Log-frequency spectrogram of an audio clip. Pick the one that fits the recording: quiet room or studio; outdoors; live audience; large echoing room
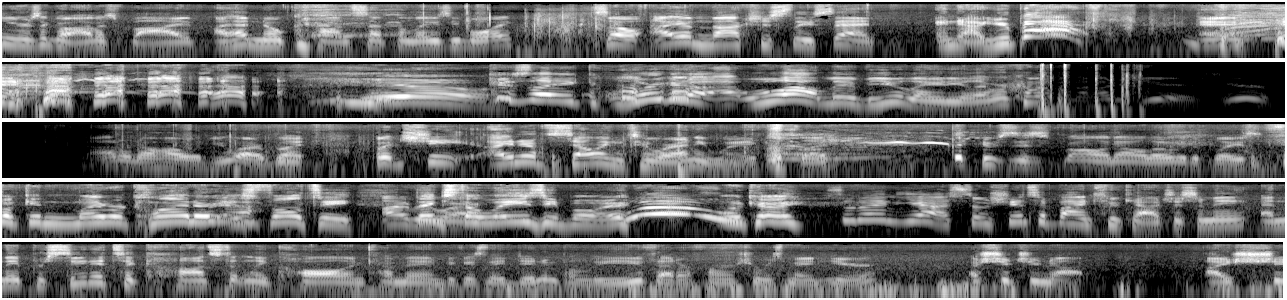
outdoors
